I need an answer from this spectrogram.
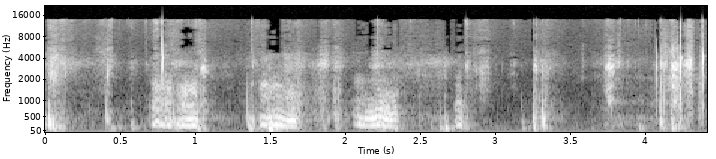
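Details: Cairn Terrier puppy being ferocious in play while hand wrestling indoors; low rumbling growls in three clear bursts, then softer huffs and scuffles.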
